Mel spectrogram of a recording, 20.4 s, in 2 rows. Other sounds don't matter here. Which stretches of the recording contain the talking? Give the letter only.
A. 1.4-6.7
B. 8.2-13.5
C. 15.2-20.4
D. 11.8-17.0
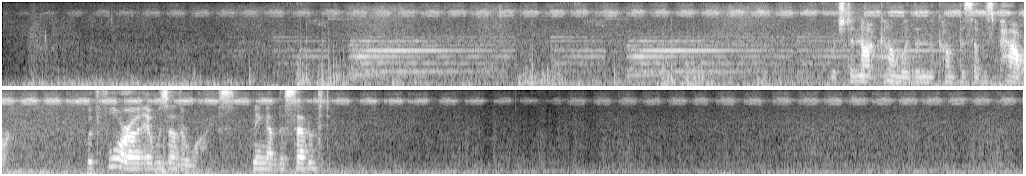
B.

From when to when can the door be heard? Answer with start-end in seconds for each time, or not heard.
not heard.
